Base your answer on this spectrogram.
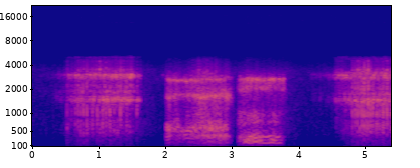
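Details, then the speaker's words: Adult man asleep on a canoe trip, described as drunk snoring: harsh, raspy snoring with long rattling breaths in and snorting breaths out in quick succession. "very nice I can't believe Theresa can't sleep to you it's so calm and and beautiful sounding"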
